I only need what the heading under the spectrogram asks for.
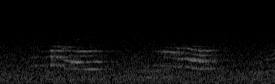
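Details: Domestic cat indoors, two soft meows with harmonic bands, a little over a second apart, faint against a quiet room hiss.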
